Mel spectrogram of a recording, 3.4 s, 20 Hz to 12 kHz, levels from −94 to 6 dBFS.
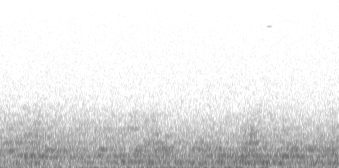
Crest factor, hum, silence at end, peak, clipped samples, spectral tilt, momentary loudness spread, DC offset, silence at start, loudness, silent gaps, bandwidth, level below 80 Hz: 12 dB; none; 0 s; -32 dBFS; under 0.1%; -10 dB/octave; 5 LU; under 0.1%; 0 s; -45 LUFS; none; 11 kHz; -54 dBFS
